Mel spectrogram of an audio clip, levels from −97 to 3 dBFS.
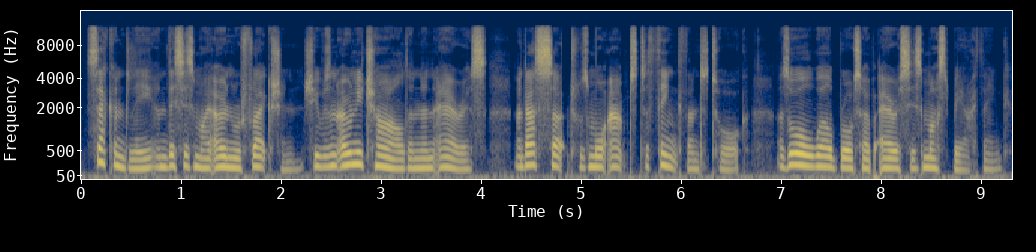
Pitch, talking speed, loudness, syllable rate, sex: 180 Hz, 220 wpm, -21 LUFS, 5.1 syllables/s, female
